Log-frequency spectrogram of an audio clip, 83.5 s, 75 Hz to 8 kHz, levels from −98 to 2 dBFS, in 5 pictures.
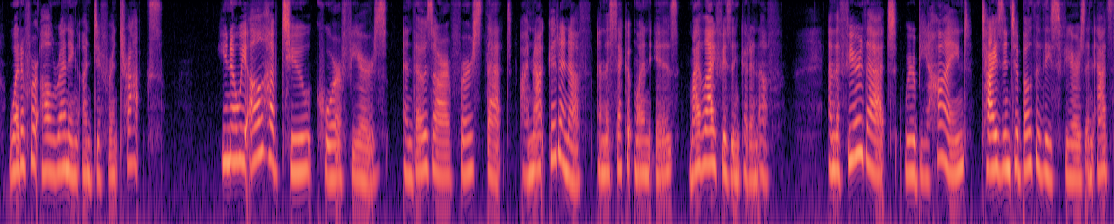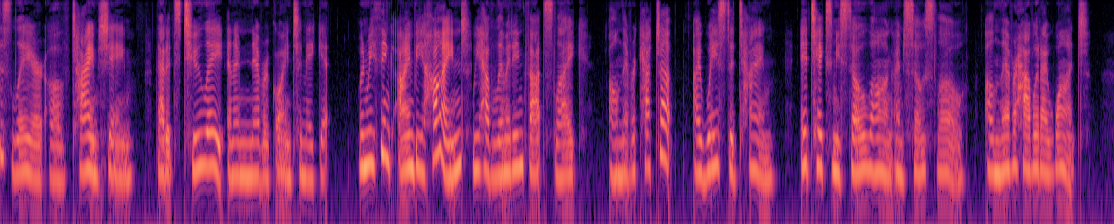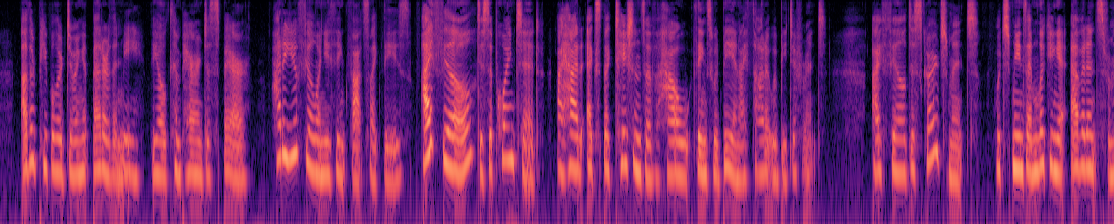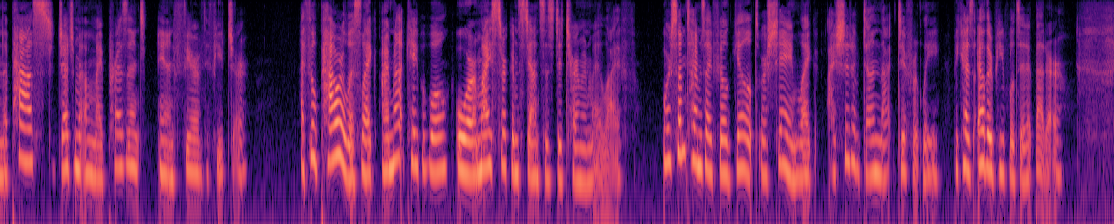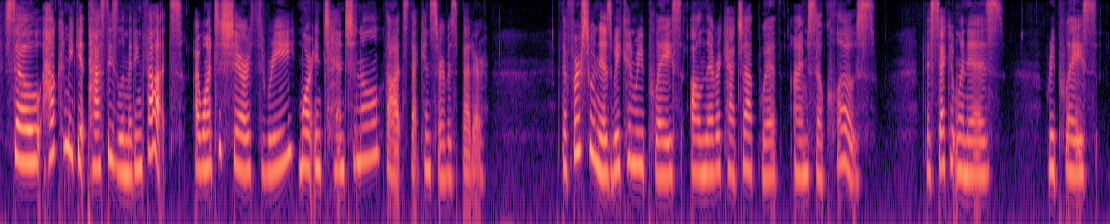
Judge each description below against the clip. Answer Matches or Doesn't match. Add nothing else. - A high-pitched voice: Matches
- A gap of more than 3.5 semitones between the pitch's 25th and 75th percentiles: Doesn't match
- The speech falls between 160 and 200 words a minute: Matches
